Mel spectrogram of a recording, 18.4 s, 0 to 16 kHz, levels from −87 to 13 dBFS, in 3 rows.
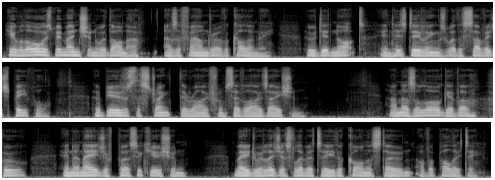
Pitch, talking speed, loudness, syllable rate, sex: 125 Hz, 155 wpm, -17 LUFS, 5.5 syllables/s, male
